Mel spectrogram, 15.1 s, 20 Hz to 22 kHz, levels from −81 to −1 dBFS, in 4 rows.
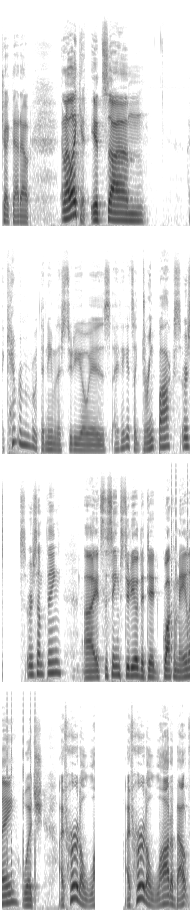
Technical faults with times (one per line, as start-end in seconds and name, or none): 7.53-8.18 stream reconnect
10.89-11.94 GSM signalling bursts
13.13-14.45 stream reconnect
